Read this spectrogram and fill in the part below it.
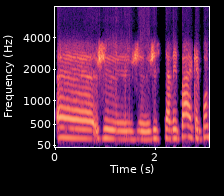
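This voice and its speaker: Intonation remains fairly even throughout. The speaker is a woman. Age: 20s. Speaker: actress and audiobook narrator. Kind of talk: interview.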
